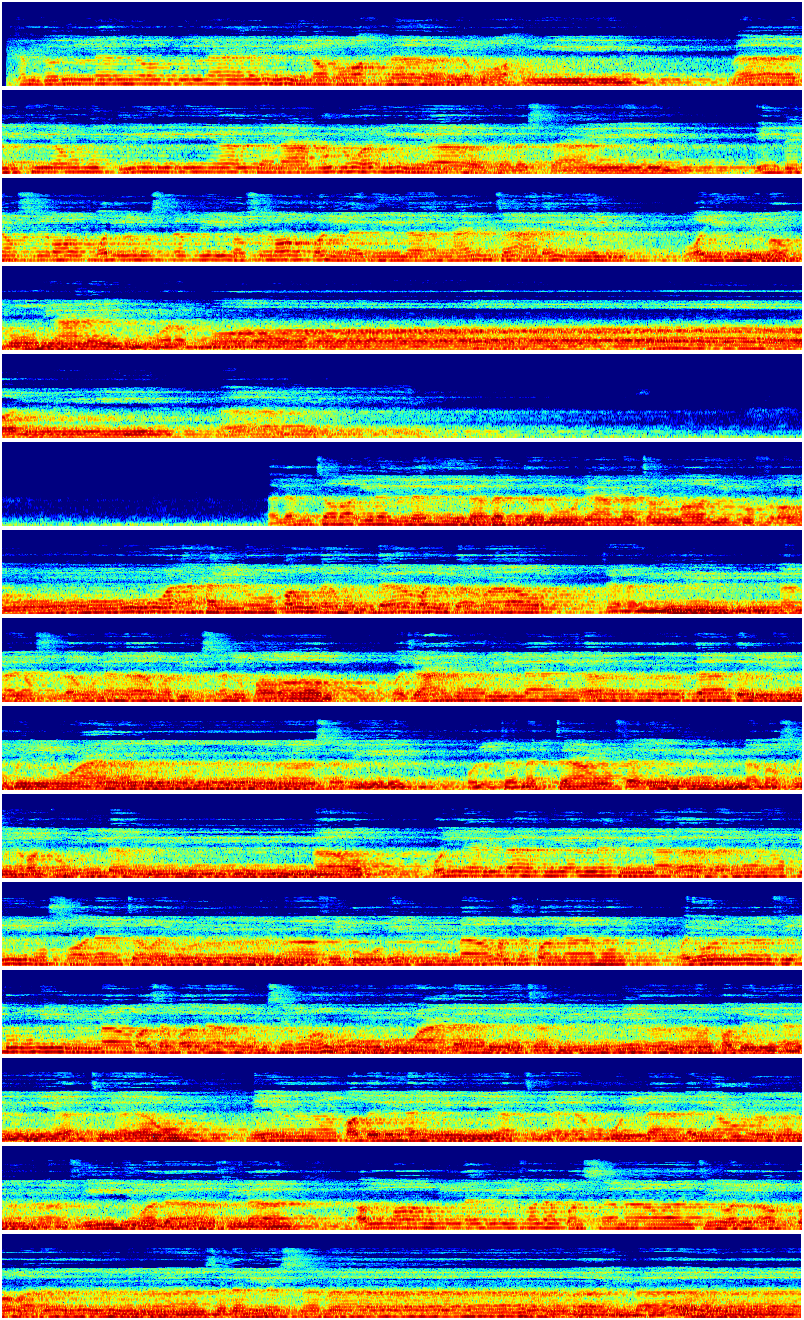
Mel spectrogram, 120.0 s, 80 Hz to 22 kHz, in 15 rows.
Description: ما تيسر من سورة "إبراهيم" بالحجاز والرست 9-7-1439هـ > عام 1439 > الفروض - تلاوات ياسر الدوسري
